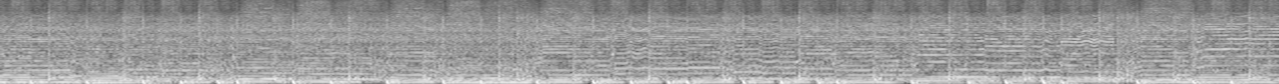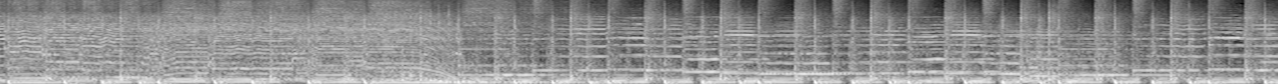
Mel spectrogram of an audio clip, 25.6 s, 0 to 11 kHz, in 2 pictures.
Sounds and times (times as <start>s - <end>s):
Soundtrack music: 0.0s - 25.5s.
